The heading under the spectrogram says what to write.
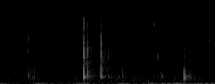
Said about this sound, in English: excuse the chewing, some fine quality dark chocolate.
